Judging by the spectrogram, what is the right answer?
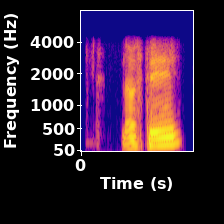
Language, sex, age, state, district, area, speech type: Nepali, male, 45-60, West Bengal, Kalimpong, rural, conversation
